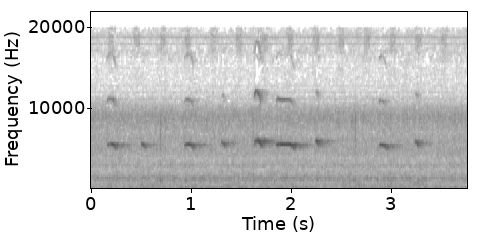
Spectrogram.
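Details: Common kingfisher uttering sharp, high, thin whistles, single and doubled, at irregular intervals of roughly a third of a second, with a low constant hiss behind.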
